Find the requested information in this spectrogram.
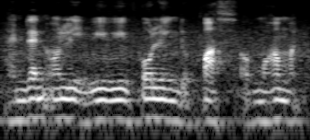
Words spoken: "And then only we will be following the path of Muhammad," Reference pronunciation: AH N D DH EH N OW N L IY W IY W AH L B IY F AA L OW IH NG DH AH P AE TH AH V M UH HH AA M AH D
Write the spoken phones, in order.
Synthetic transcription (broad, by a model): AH N D EH N OW N L IY W IY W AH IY F AA L OW IH NG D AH P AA S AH F M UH HH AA M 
